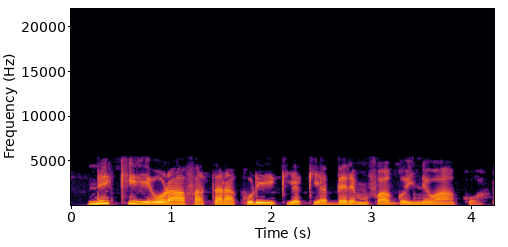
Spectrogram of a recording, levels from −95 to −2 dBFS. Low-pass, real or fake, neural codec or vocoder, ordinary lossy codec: 5.4 kHz; real; none; none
